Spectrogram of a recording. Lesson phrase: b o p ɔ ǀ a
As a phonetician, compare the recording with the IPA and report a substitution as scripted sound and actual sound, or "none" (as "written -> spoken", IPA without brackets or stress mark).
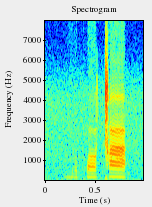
none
